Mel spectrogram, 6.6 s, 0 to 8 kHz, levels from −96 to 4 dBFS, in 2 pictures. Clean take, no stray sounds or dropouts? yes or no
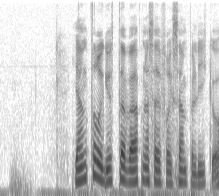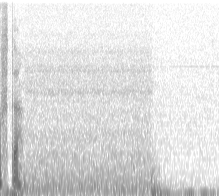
yes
